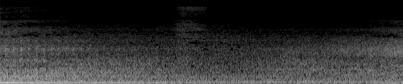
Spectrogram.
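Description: A bus approaches from the distance with a low engine hum.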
